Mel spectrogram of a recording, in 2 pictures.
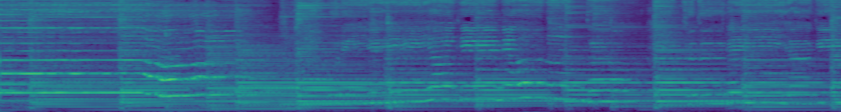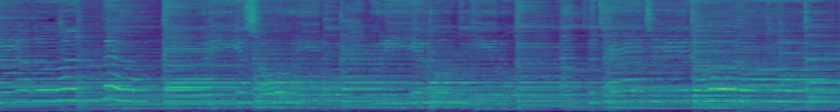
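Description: Live acoustic song: an acoustic guitar strummed steadily under a sung melody.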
